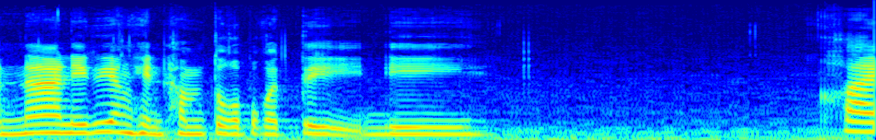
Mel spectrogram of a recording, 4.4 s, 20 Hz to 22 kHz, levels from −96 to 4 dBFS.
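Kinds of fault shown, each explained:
Time-stretched section: From 1.39 s to the end, the speech abruptly slows to half pace while its pitch holds steady. The likely cause is software lengthening the audio by repeating short pieces to preserve pitch.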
